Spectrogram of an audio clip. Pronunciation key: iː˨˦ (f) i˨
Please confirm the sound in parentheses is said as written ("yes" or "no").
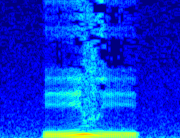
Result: no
